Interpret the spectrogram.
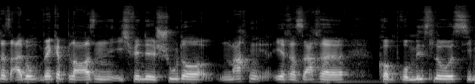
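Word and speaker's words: Tsjuder: Und wir reden hier natürlich von Shooter. Geschrieben Zuder, ausgesprochen Shooter.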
